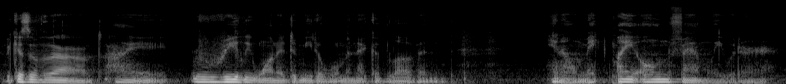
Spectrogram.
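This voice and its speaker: A brooding, unhinged vampire, acted by a man for an intimate audio roleplay. He speaks low and very slowly in halting, seductive phrases that sink into breathy whispers. Long reverb hangs around every word. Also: full character voice. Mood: wistful, hurt. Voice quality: breathy, gravelly, often dropping to a whisper. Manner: slow, halting, dramatic pauses and dark chuckles. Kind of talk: intimate ASMR roleplay monologue.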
